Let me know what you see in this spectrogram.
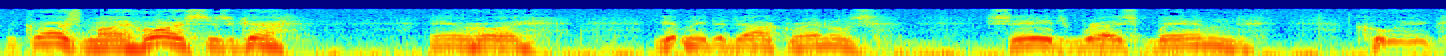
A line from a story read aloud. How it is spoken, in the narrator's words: Chubby says weakly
